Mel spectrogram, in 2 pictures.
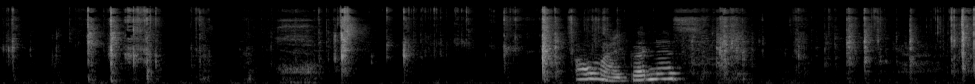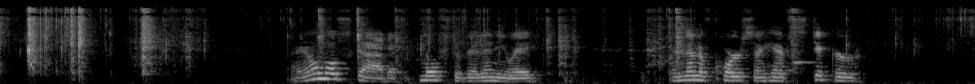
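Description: Paper or wrapping rustles and crinkles in a person's hands.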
